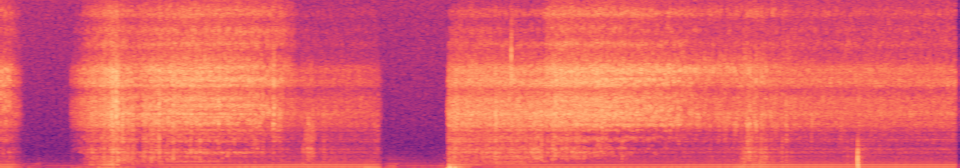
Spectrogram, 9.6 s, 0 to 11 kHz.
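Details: J20 valve amp, attenuator/power-scaling control brought into circuit with tone and volume up: steady hum and hiss, hum level swelling and dropping with rustling, crackles and pops as control turns; dirty control suspected, to be cleaned.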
